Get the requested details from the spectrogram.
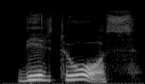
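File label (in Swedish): "virtuos", Swedish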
